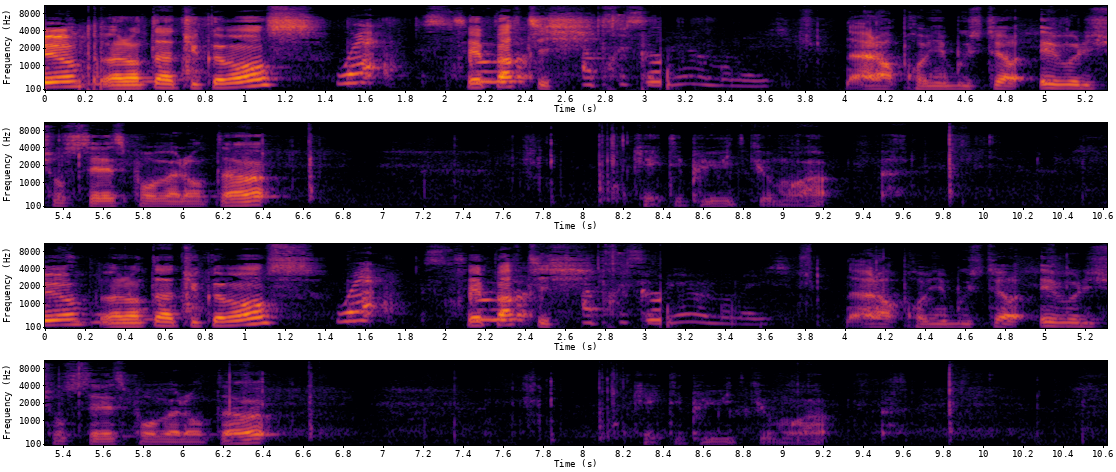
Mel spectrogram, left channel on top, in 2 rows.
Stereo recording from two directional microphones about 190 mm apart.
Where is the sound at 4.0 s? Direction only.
30° left (ahead or behind).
